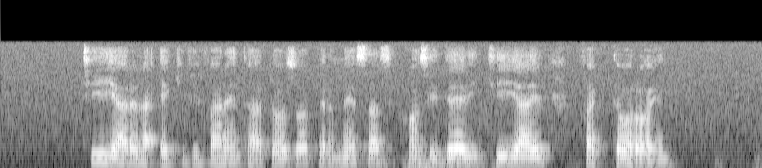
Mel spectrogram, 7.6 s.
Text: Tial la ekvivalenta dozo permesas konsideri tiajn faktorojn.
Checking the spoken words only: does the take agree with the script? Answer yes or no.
yes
